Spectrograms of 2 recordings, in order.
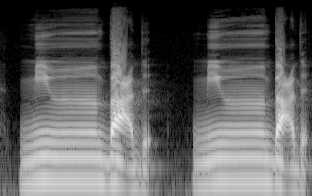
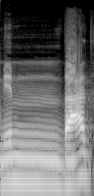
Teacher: When I make Iqlaab, my lips are barely touching.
